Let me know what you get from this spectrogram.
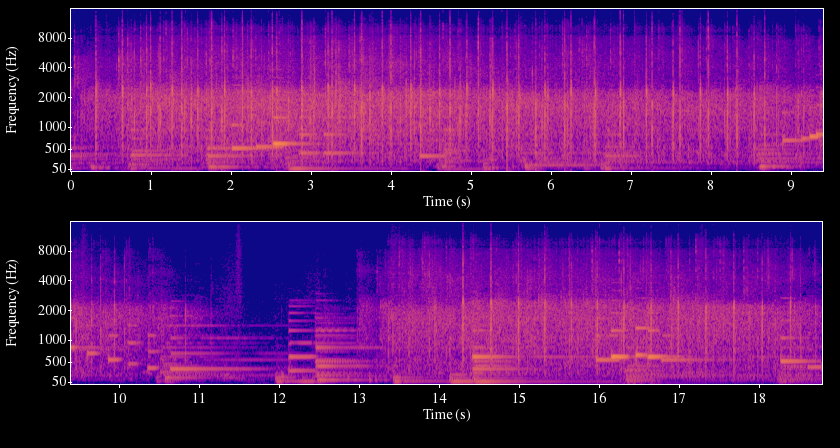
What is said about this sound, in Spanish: Y como no, también para recibir en este escenario, que continúe el aplauso para, en este caso, las ….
